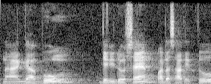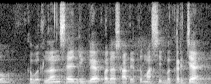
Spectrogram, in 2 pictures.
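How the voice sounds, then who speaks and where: Unhurried middle-aged man from Jakarta. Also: on the low side, animated, dark tone, a little hiss or hum. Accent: Jakarta Indonesian. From Jakarta, Indonesia. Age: 40s. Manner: unhurried, halting, many fillers. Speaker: university rector, guest. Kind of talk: casual interview talk.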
